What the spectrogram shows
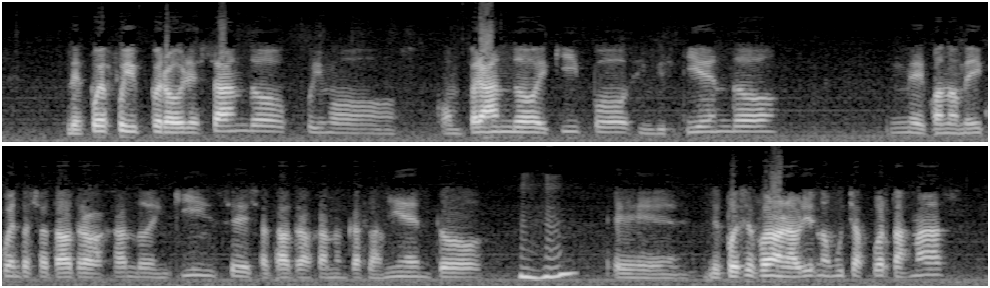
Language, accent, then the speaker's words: Spanish; Río Grande, Tierra del Fuego, Argentina; now in Buenos Aires, Argentina; yo soy de Río Grande, soy pueguino. Uh-huh. Estoy viviendo hace 7 meses acá en Buenos Aires.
